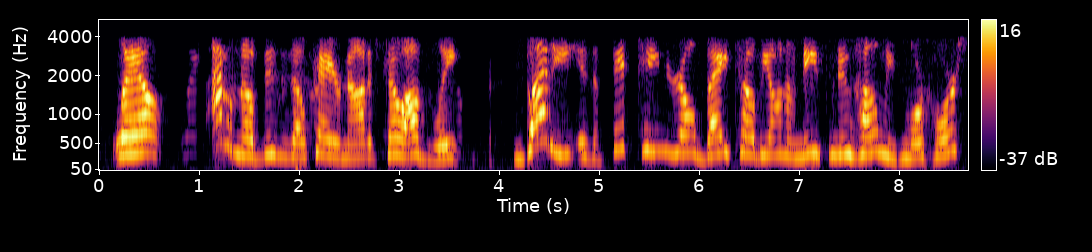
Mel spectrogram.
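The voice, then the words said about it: Put-on Southern accent. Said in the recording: “Can you reread that in the Southern accent now, please?”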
